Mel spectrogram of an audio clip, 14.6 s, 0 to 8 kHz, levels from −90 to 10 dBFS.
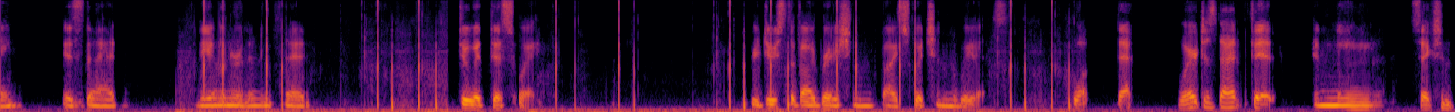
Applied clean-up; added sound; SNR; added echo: neural diffusion model UNIVERSE++.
